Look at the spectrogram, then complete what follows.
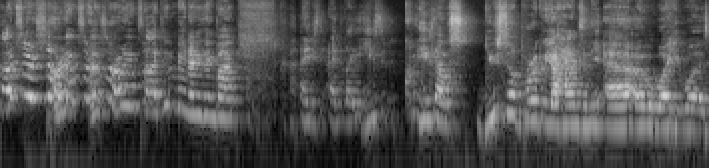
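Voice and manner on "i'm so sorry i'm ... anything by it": very high, sobbing, tearful, pleading tone. Narrating a scene, the speaker voices Spindle apologizing after dropping to the floor: Spindle weeping apology. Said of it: "wiping the tears away from his eyes".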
